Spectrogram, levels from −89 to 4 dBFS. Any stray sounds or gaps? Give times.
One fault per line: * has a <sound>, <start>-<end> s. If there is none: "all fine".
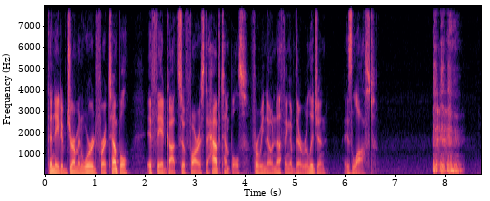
* has a throat clearing, 7.7-8.4 s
